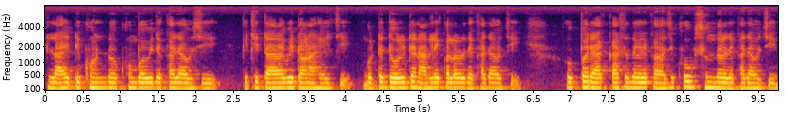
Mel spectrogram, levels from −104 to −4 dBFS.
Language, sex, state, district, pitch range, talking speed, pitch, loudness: Odia, male, Odisha, Nuapada, 135-140 Hz, 130 wpm, 140 Hz, -16 LUFS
